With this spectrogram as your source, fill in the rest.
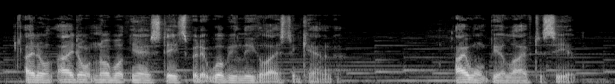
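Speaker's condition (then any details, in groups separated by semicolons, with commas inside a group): No condition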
